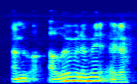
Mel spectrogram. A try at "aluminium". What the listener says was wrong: Aluminium. You guys miss out a letter. There's an I in there that you guys don't pronounce.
